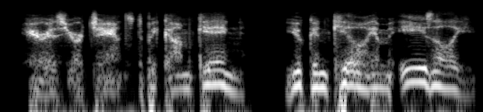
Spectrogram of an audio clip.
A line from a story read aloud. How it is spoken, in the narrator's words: David's men whispered to him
